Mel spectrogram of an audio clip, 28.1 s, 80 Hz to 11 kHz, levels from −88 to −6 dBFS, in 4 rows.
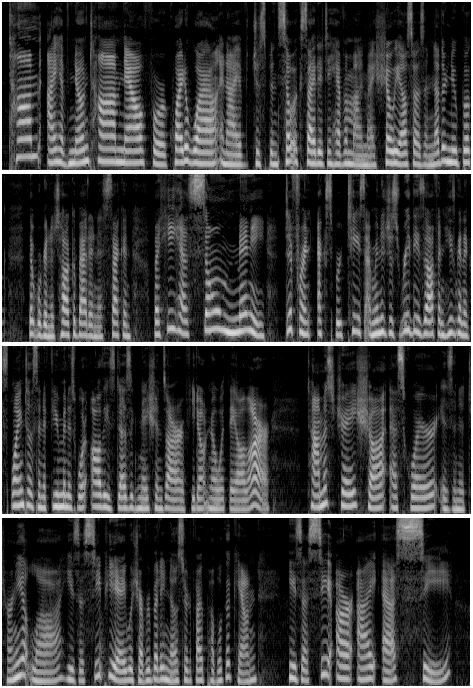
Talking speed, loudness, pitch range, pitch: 205 wpm, -28 LUFS, 200-245 Hz, 220 Hz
